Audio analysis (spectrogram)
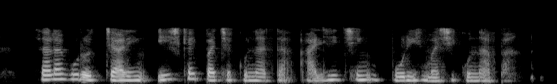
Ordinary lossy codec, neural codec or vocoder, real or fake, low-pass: AAC, 32 kbps; none; real; 5.4 kHz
